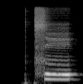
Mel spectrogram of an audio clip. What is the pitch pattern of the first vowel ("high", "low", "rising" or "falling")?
high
